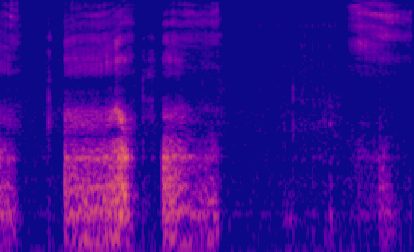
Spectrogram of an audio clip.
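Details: Female English Toy Terrier impatient for her morning tea, making loud rough growling rumbles in two long bursts early on, then fading into softer breathy snuffles inside a small room.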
